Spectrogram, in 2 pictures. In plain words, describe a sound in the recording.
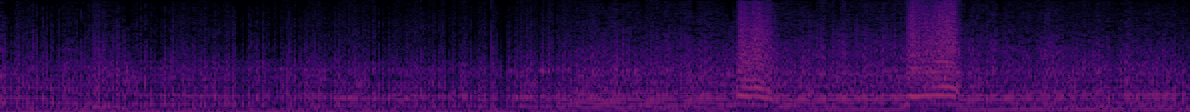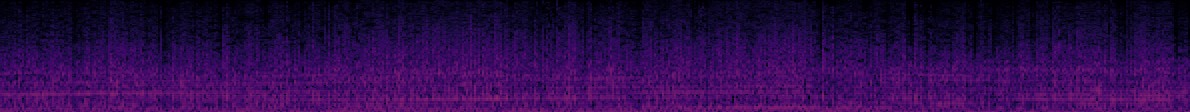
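A kart engine buzzes loudly up close, rising and falling in pitch.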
